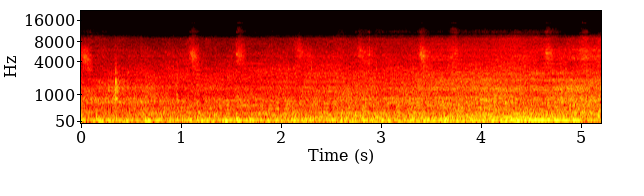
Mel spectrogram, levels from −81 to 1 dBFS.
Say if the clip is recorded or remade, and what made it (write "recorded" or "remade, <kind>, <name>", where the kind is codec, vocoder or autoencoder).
remade, codec, SNAC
